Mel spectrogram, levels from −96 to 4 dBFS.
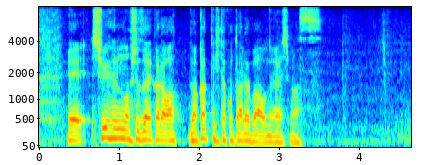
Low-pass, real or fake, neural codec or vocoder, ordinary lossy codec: none; fake; codec, 16 kHz, 8 kbps, FreqCodec, smaller model; none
